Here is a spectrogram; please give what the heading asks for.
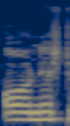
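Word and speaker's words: honest: स्वर से होता है जैसे एन ऑनेस्ट बॉय ये एच प्योर क्या है जी साथियों कंसोनेंट है लेकिन इसका एच क्या होता है साइलेंट होता पढ़ते ऑनेस्ट क्या पढ़ते साथियों ऑनेस्ट पढ़ते हैं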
